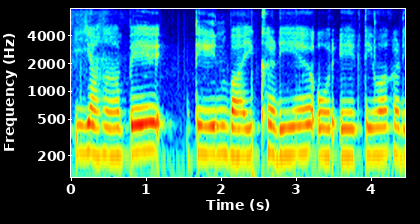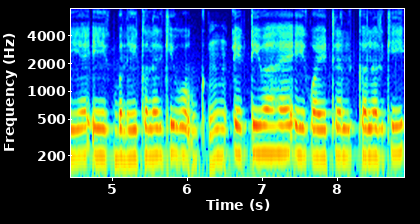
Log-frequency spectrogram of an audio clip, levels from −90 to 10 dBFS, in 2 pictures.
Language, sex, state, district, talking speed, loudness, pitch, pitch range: Hindi, female, Rajasthan, Jaipur, 150 wpm, -16 LUFS, 200 Hz, 195-215 Hz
